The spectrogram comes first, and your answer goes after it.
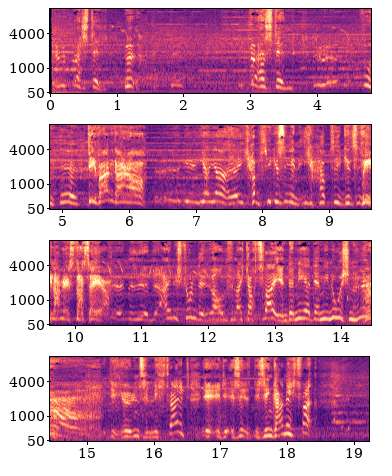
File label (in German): Alter Mann; Hercules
